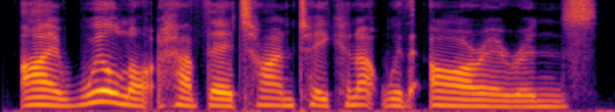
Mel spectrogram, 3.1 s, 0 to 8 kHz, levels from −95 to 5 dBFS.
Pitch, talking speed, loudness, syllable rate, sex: 185 Hz, 215 wpm, -19 LUFS, 4.7 syllables/s, female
